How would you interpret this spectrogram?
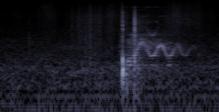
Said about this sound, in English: All right, do you want to hit another buzzer and we can move on?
